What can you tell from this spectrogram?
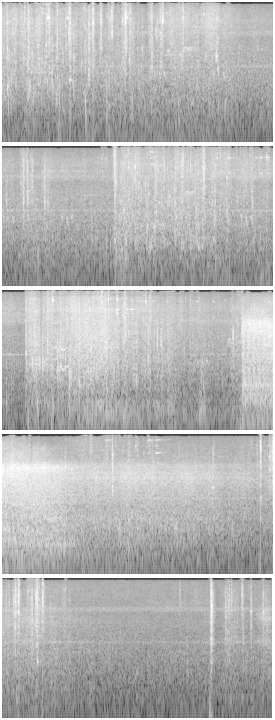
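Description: Battle gunfire: volleys of rifle and machine-gun shots in quick clusters, with soldiers splashing through a stream at the start. The loudest, densest burst comes about twelve seconds in, and the firing thins out near the end, with one last sharp shot.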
